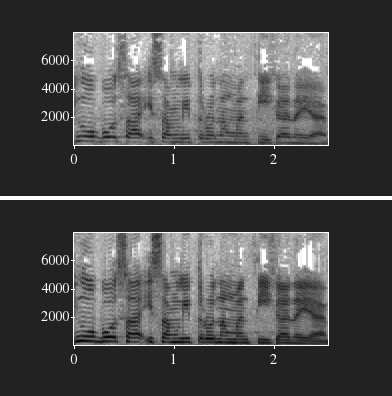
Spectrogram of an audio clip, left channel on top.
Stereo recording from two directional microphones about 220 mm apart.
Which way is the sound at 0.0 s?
30° right (ahead or behind).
